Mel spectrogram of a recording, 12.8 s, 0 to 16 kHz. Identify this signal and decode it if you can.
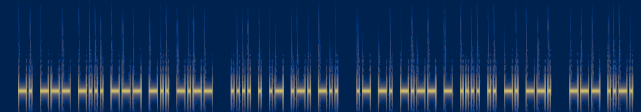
Morse code, heard as a keyed tone, about 22 wpm, 700 Hz. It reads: NOBODY HEARD ANYTHING OF
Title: Sentences from Top 1600 Words 22wpm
